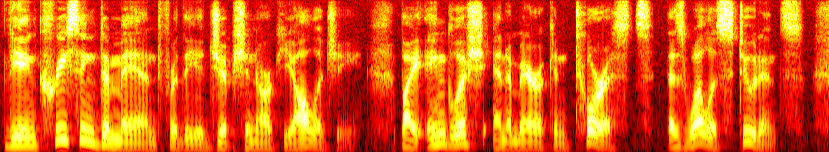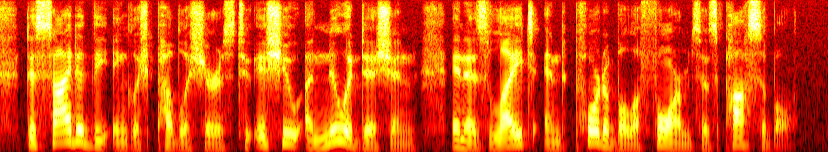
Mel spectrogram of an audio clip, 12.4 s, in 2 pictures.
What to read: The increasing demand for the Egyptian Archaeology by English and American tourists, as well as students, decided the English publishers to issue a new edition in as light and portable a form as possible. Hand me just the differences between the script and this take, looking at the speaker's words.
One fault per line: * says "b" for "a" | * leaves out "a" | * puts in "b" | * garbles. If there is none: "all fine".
* says "forms" for "form"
